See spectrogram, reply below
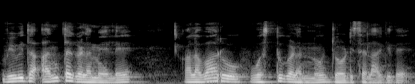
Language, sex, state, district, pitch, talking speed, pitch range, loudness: Kannada, male, Karnataka, Bangalore, 110 Hz, 85 wpm, 100-130 Hz, -15 LUFS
